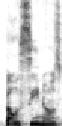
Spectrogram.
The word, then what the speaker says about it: Bellacino's: Move to approve a redevelopment liquor license application resolution for Landgate LLC uh AKA Bellacino Bella it's Bellacino's not Bella Okay.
